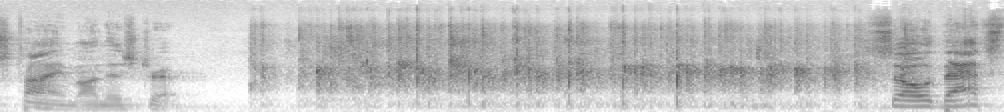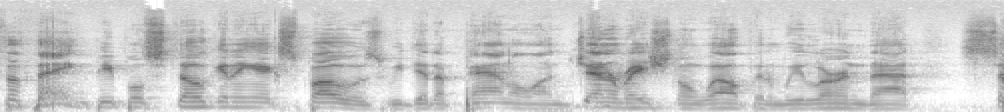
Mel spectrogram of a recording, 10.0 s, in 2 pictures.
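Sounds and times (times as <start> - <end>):
speech: 0.1 - 1.0, 4.4 - 10.0
audience applause: 1.2 - 5.0.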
